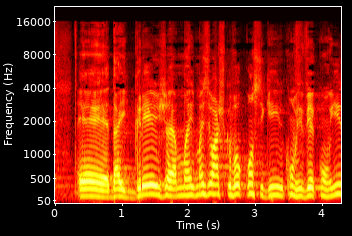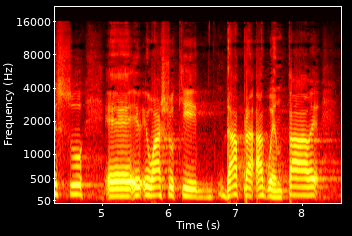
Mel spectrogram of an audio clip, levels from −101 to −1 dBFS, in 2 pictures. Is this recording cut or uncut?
uncut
